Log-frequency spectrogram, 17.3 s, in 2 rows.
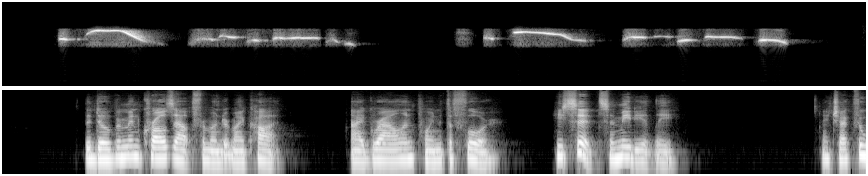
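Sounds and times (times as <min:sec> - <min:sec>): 
people whistling a tune behind a door: 0:00.6 - 0:03.6, 0:04.8 - 0:08.0
speech: 0:09.5 - 0:11.5, 0:12.1 - 0:13.6, 0:14.2 - 0:15.4, 0:16.8 - 0:17.2.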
